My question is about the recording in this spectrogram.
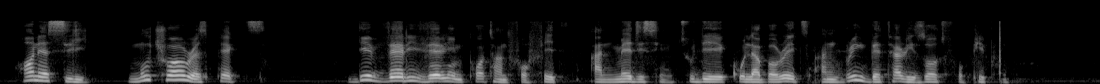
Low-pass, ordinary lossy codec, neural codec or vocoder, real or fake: none; none; codec, 16 kHz, 2 kbps, X-Codec, HuBERT features, trained on balanced general audio; fake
